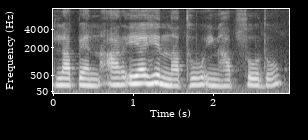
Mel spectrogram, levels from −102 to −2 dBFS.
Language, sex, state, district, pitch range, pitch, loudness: Karbi, female, Assam, Karbi Anglong, 185-210 Hz, 200 Hz, -15 LUFS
